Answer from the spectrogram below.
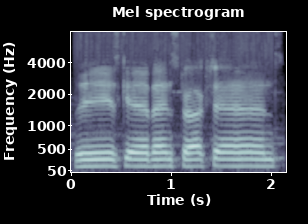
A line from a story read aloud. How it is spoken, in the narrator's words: it stated in a monotone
